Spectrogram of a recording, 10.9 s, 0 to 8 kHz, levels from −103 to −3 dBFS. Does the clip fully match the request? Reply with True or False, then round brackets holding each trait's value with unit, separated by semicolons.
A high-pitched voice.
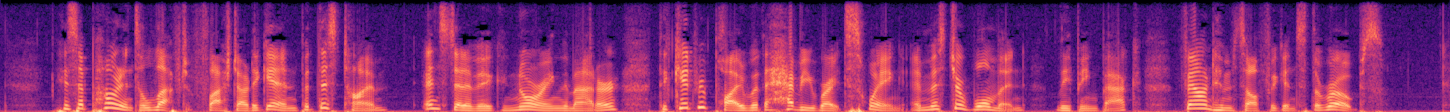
False (170 Hz)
